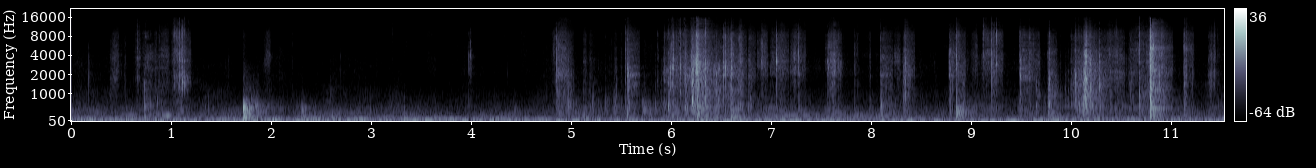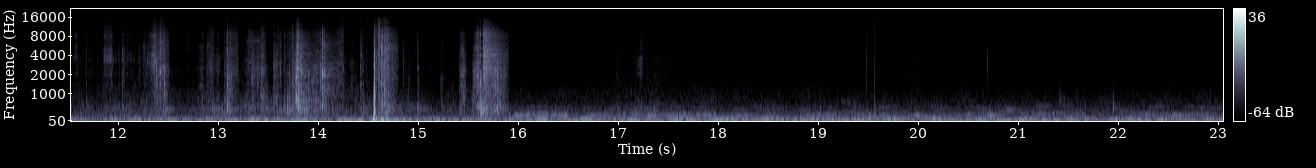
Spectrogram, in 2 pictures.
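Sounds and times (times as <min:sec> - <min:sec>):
thin plastic crinkling and tearing: 0:00.2 - 0:01.2, 0:04.8 - 0:15.9
sharp plastic clicks: 0:04.9 - 0:15.9.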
